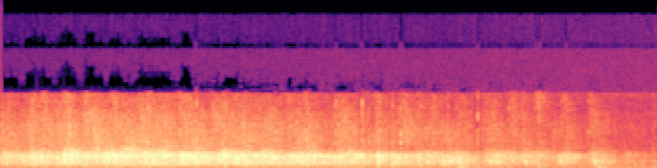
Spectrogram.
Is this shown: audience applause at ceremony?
yes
